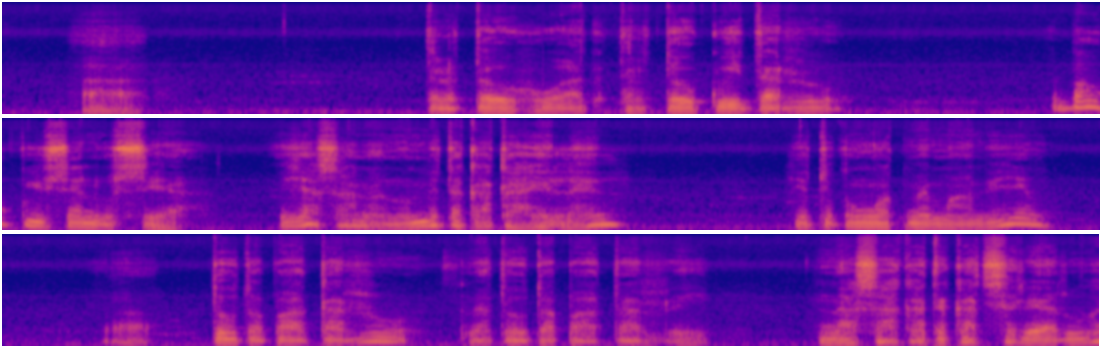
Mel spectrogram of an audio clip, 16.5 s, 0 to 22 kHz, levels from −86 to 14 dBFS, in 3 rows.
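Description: A speech clip with one tiny skip at 2.71 s, just before "tara toukui": a few milliseconds of audio, roughly 7 ms, drop out, and the sound on either side is butted together with no gap of silence, so the flow jumps very slightly. This is audio missing between chunks, likely from a recorder or processor handling the signal in blocks, which fits 5-second chunks, and losing a sliver while handing over from one block to the next.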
